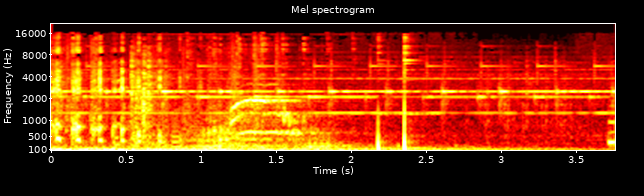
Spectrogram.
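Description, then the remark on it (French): A small grey cat, frightened by loud laughter, lets out a single drawn-out, wavering meow that sounds anxious, followed by a couple of sharp clicks over a faint steady background hum. “Et comme papa la regardait bizarrement, elle se mit à rire, à rire, à rire tellement fort que les murs de la petite maison tremblèrent le petit chat gris eut tellement peur qu'il alla se cacher dans son aquarium.”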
